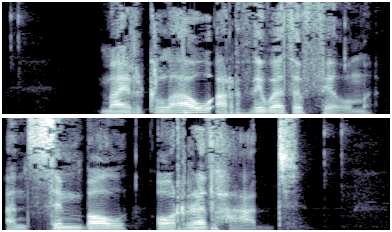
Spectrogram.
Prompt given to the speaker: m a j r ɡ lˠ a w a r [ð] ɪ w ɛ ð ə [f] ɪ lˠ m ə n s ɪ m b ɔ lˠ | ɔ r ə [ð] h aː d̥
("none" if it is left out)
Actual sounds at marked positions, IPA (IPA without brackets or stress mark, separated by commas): ð, f, ð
